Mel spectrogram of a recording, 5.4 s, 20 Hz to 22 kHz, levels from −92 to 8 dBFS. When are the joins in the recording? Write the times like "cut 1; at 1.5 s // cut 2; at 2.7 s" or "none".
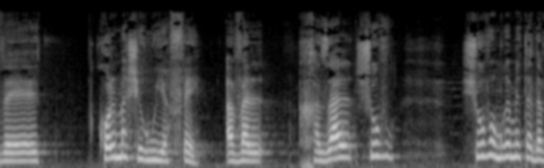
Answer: cut 1; at 3.6 s

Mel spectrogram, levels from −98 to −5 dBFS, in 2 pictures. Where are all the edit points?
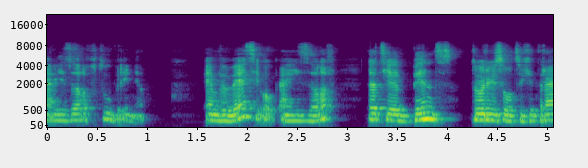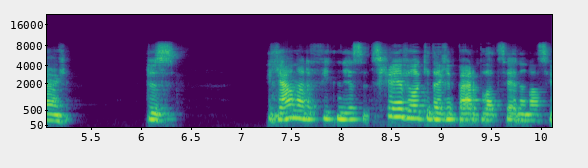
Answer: cut 1; at 8.3 s

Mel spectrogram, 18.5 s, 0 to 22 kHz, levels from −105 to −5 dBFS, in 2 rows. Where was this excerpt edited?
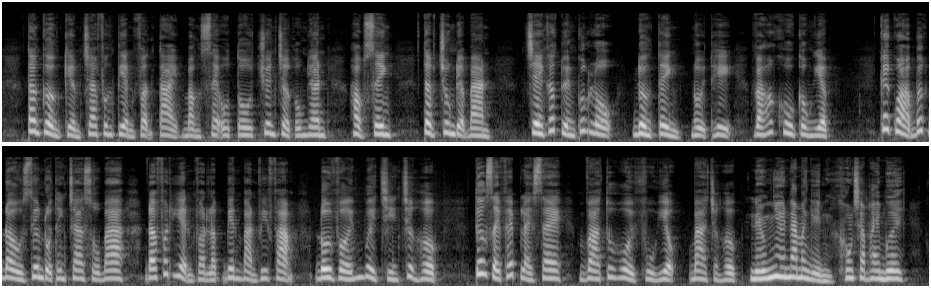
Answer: cut 1; at 16.7 s

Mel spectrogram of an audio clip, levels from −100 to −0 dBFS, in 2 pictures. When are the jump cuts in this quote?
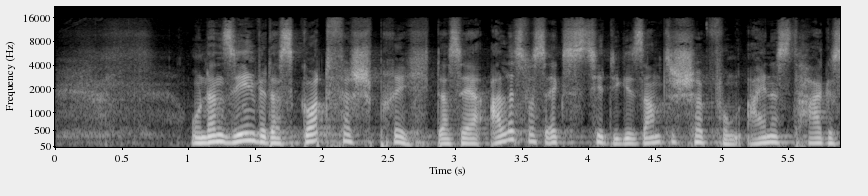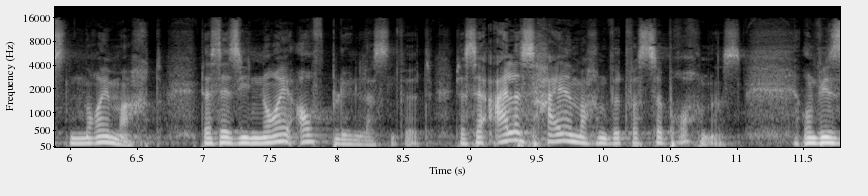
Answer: none

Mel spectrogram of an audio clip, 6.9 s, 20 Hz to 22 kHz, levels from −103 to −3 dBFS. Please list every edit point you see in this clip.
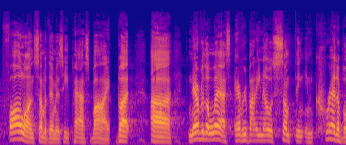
cut 1; at 2.2 s

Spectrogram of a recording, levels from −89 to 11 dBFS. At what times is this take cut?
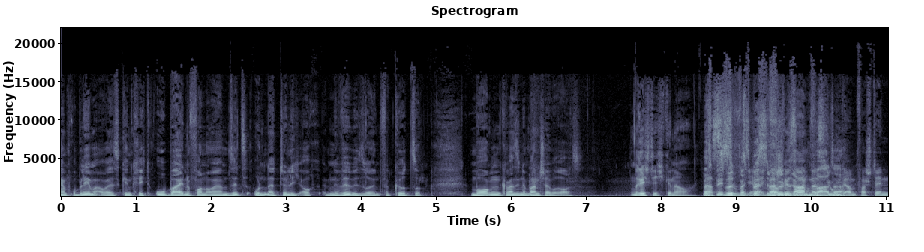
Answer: cut 1; at 5.4 s

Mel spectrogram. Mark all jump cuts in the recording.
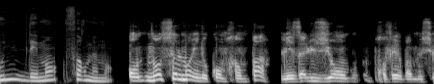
cut 1; at 1.2 s

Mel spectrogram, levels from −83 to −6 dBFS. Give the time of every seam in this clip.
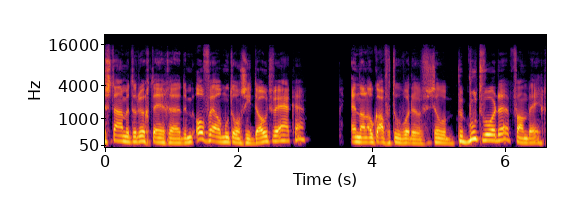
none

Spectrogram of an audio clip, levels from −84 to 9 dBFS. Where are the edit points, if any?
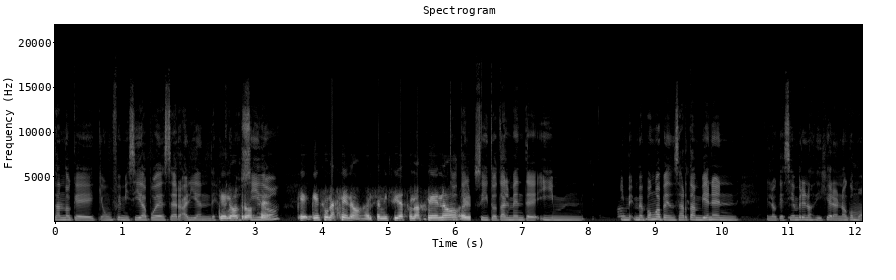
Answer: cut 1; at 6.2 s

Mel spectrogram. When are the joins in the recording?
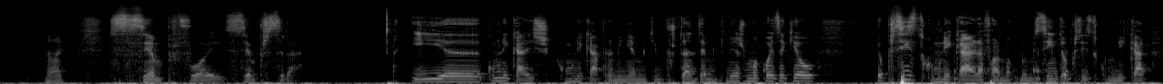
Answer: none

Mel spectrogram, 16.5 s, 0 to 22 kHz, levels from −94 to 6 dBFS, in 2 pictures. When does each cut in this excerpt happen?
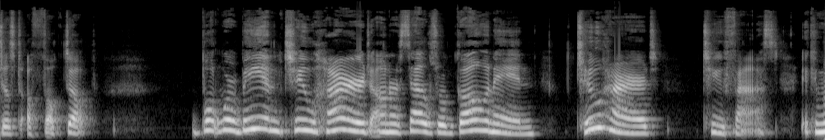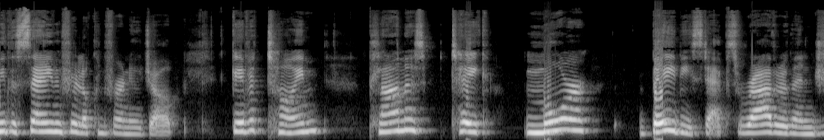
none

